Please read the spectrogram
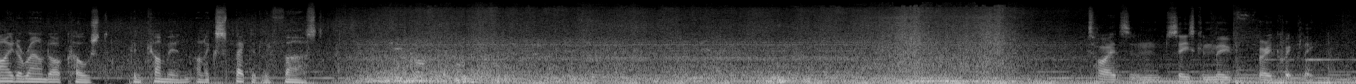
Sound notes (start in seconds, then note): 4.0 motor whirring; 4.0 water splashing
